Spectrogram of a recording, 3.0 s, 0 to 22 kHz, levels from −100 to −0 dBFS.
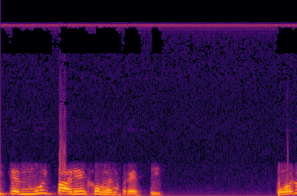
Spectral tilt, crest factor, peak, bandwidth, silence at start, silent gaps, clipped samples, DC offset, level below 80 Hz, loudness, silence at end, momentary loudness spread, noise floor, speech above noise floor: -6.5 dB/octave; 16 dB; -8 dBFS; over 20 kHz; 0 s; none; under 0.1%; under 0.1%; -66 dBFS; -23 LUFS; 0 s; 13 LU; -57 dBFS; 35 dB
